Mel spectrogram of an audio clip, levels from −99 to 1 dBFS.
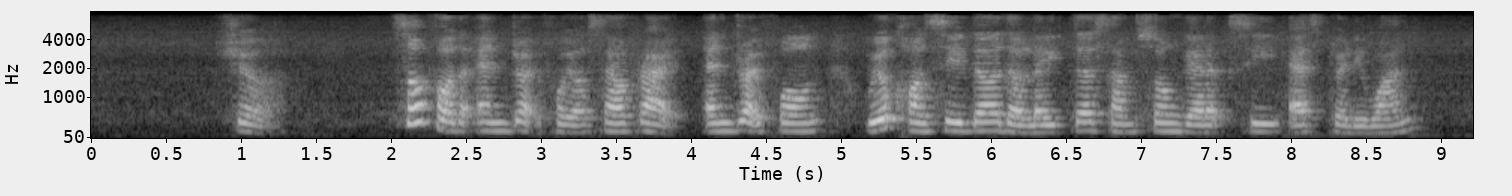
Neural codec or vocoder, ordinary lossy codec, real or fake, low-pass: none; AAC, 32 kbps; real; 7.2 kHz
